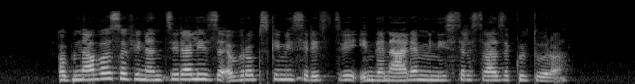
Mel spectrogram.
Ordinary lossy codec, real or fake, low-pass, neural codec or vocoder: AAC, 32 kbps; real; 19.8 kHz; none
